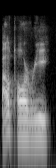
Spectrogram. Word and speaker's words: Báthory: And there are people out there who'll be like, you're not pronouncing it right if you don't say Elspeth Báthory.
